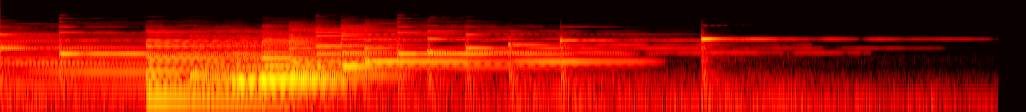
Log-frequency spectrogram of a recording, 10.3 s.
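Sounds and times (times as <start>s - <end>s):
piano solo: 0.0s - 10.0s.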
